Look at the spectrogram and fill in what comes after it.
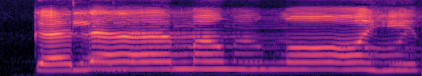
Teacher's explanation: کلام اللہ میں اسم جلالت اللہ عز و جل کے لام سے پہلے میم پر زبر ہے تو یہاں پر اسم جلالت اللہ عز و جل کے لام کو پر یعنی موٹا پڑھا جائے گا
